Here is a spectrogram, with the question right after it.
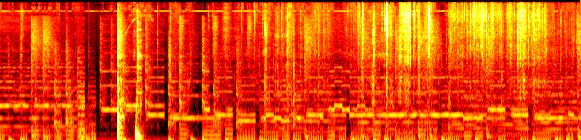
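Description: A collector's edition R-Type III/Super R-Type game box is unboxed, with close hollow cardboard thunks, light clinks and rustling handling sounds in irregular bursts and no talking.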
